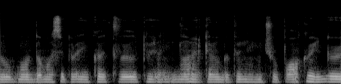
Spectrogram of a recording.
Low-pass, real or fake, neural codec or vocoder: 9.9 kHz; fake; autoencoder, 22.05 kHz, a latent of 192 numbers a frame, VITS, trained on one speaker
